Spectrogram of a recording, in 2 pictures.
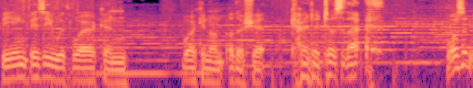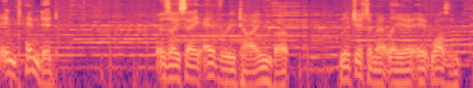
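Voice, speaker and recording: Male game streamer, casual and loose, voice lower than his usual from a recent illness, over audible game music. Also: normal speed, long pauses. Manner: chatty, relaxed, occasional swearing. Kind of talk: casual gaming commentary. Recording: game music playing behind.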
